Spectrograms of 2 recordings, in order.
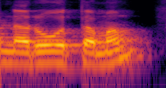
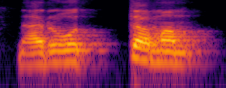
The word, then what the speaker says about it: नरोत्तमम्: So both needs to be, it is not Narottamam. Narottamam. There has to be a little more stress there.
